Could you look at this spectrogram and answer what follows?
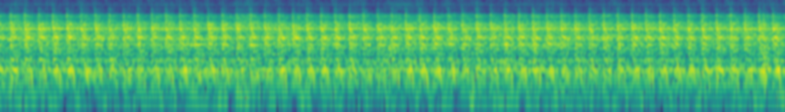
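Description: A machine running steadily with a fast, even pulsing, about seven beats a second, and a faint steady hum.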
